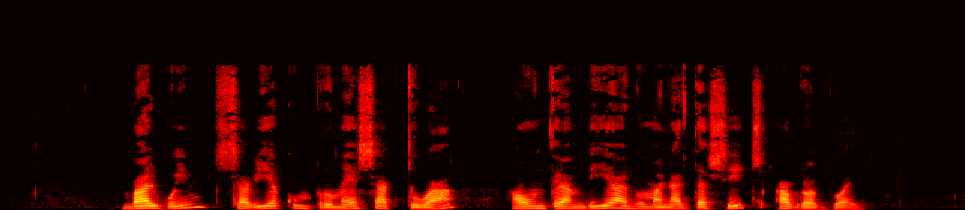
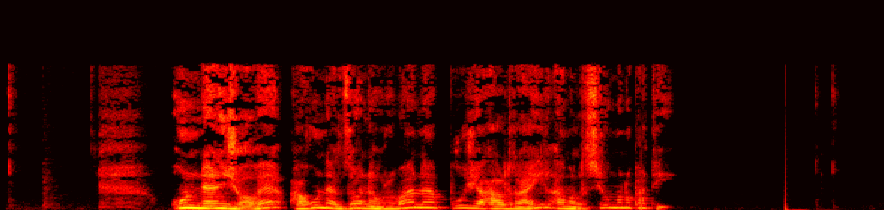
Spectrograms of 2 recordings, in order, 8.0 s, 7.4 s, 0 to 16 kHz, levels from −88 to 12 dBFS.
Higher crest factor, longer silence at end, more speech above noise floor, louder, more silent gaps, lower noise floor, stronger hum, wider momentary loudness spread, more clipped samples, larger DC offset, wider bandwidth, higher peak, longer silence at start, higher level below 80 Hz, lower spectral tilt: first, 24 dB vs 18 dB; second, 0.9 s vs 1.8 s; second, 51 dB vs 61 dB; second, -28 LUFS vs -21 LUFS; neither; about the same, -78 dBFS vs -81 dBFS; neither; second, 13 LU vs 18 LU; neither; neither; about the same, 11.5 kHz vs 11.5 kHz; about the same, -4 dBFS vs -4 dBFS; first, 1 s vs 0.85 s; second, -82 dBFS vs -54 dBFS; about the same, -5 dB/octave vs -6 dB/octave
